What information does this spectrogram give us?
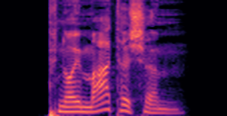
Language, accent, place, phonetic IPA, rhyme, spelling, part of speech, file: German, Germany, Berlin, [pnɔɪ̯ˈmaːtɪʃm̩], -aːtɪʃm̩, pneumatischem, adjective, De-pneumatischem.ogg
- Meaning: strong dative masculine/neuter singular of pneumatisch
